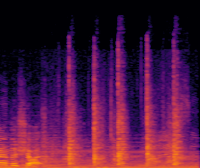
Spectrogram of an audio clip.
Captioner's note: metal clicking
